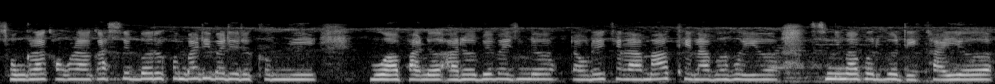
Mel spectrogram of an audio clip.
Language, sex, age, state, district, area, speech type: Bodo, female, 18-30, Assam, Chirang, rural, spontaneous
